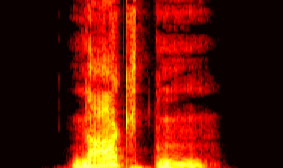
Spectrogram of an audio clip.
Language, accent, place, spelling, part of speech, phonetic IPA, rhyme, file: German, Germany, Berlin, nagten, verb, [ˈnaːktn̩], -aːktn̩, De-nagten.ogg
- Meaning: inflection of nagen: 1. first/third-person plural preterite 2. first/third-person plural subjunctive II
